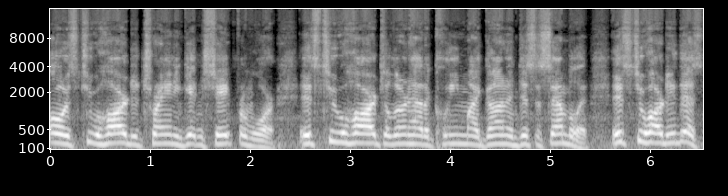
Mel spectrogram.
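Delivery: ordinary talk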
